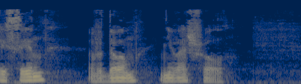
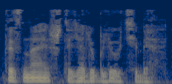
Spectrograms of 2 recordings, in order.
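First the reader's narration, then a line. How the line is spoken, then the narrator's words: Tender, affectionate. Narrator (Russian): сказал он ласково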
